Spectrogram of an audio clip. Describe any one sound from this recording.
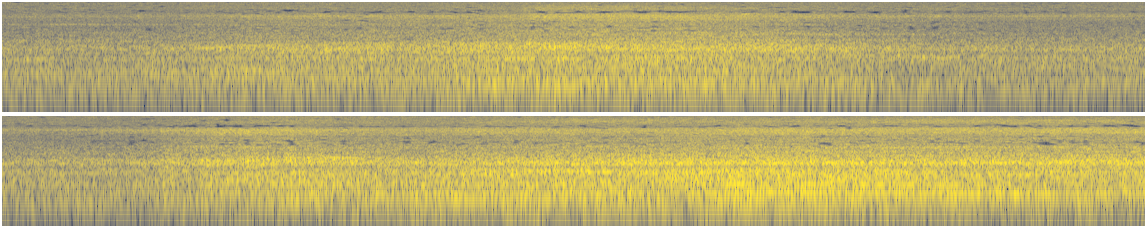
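Scooter engines rev loudly as traffic pulls away.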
